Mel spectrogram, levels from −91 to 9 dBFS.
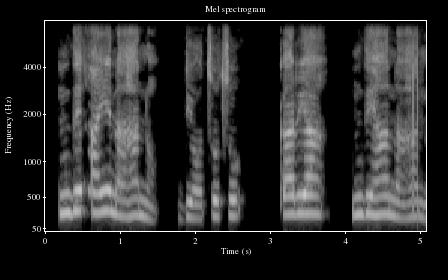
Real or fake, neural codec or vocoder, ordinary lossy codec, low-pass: real; none; none; 7.2 kHz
